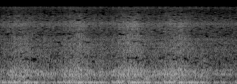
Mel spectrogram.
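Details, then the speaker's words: Honda Click 125 scooter after overhaul; steady even idle putter, no knock or rattle, former ting-tong knocking gone; normal idle, break-in needed for first 500 km. "Ayan o, tahimik na siya. Wala na yung tang ting ting ting tong tong tong."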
